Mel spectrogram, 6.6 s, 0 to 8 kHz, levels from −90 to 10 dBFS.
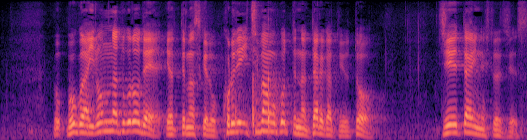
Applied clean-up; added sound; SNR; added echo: none; none; none; none.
